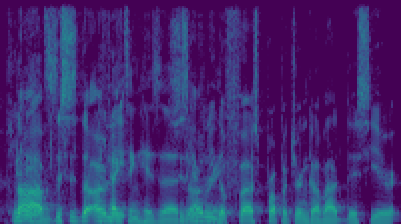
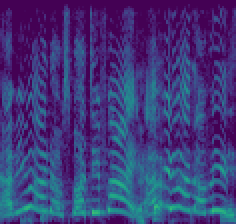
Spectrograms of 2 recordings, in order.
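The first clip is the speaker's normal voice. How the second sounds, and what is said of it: High-pitched helium-like voice. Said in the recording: “I did that voice. It's actually kind of hurt my throat. ... Helium voice.”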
